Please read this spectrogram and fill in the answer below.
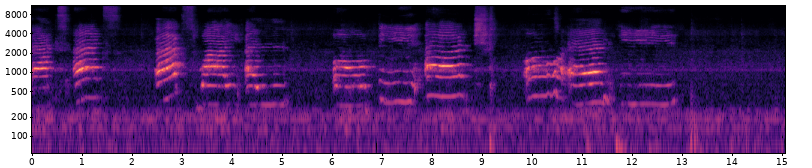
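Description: A young girl singing in short high-pitched phrases with brief pauses between them.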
